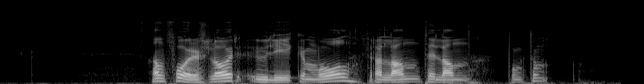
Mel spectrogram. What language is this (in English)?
Norwegian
